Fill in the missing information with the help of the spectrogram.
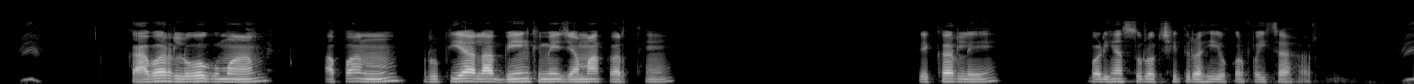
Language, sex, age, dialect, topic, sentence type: Chhattisgarhi, male, 18-24, Northern/Bhandar, banking, statement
